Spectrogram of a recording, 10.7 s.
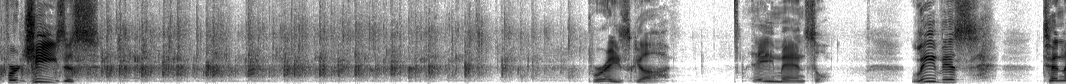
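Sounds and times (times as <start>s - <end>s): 
audience hand clapping: 0.0s - 6.0s
speech: 0.1s - 1.1s, 5.9s - 6.8s, 7.5s - 8.3s, 9.1s - 10.6s.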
